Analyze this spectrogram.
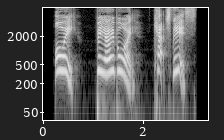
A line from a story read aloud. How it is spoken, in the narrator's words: Brian called out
